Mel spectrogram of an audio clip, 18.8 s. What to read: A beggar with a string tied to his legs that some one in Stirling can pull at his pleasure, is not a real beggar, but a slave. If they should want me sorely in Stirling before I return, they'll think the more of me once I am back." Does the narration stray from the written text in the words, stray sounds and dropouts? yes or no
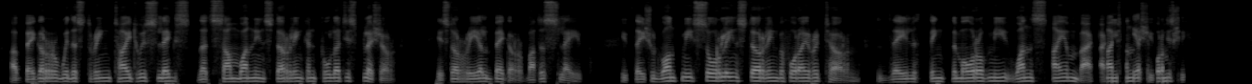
yes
